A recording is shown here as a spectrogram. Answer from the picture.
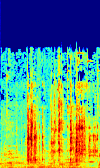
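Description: Wooden toy train engine pushed by hand along a wooden track, its wheels rattling and clicking, over quiet background music.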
